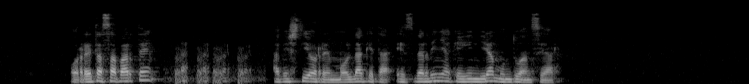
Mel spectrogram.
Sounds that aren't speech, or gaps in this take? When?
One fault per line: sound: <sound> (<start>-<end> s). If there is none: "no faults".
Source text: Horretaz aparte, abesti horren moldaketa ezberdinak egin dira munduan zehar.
sound: laugh (1.7-2.5 s)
